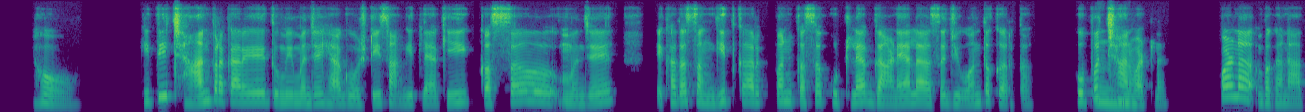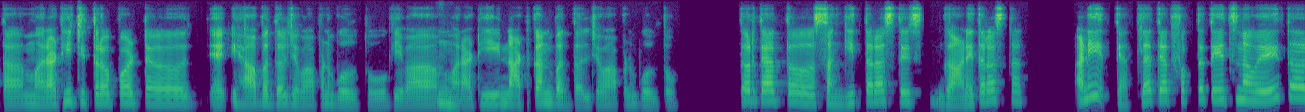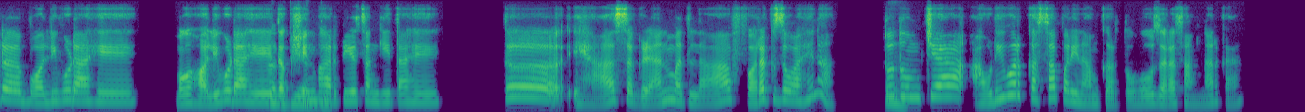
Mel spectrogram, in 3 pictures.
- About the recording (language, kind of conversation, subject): Marathi, podcast, चित्रपट आणि टीव्हीच्या संगीतामुळे तुझ्या संगीत-आवडीत काय बदल झाला?
- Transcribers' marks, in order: none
